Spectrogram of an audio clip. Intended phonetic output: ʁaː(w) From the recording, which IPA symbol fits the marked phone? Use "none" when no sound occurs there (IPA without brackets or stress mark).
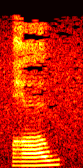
w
